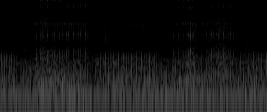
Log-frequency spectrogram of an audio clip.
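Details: Close, strong purring from resting kittens that were once homeless: a thick low vibration rising and falling with slow breaths, about three breath cycles, no other sounds.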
